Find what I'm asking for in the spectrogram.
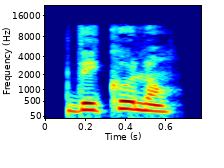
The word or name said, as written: Des collants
